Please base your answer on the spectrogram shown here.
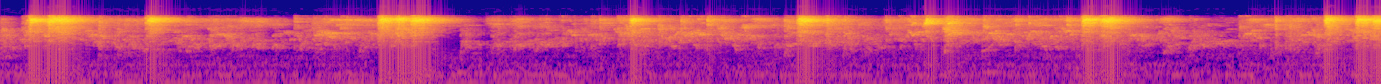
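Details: Long run of budgerigar chirping, bursts of raspy high warbles and bright squeaky notes recurring every second or so with brief quieter gaps.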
